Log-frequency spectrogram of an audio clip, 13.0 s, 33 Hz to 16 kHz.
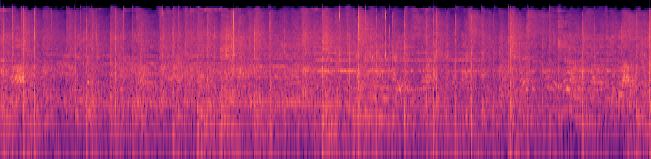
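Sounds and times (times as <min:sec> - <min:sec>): punches and kicks smacking bags: 0:00.0 - 0:13.0
voices: 0:00.0 - 0:13.0.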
